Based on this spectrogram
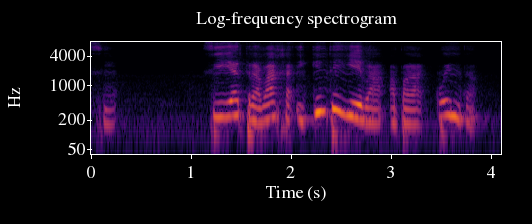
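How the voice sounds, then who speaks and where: A woman with a medium pitch and a dark, mellow, somewhat breathy tone speaks at a fairly slow pace with very wide pitch swings. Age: 60s. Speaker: notary. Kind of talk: course lecture talk. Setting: training course with audience of judges.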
